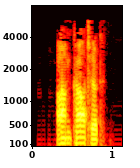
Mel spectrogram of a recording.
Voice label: "oncotic", English; adjectives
